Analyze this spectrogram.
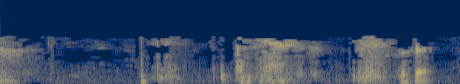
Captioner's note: sniffles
